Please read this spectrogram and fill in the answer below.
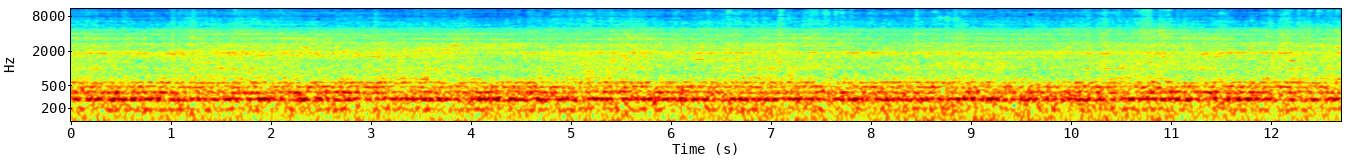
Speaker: If you hear how noisy the wheels are, that's cuz they grind these rails down. That leaves little grooves in. That's why the rails ain't huming. They're growling.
